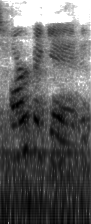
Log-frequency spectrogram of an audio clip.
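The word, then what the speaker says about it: ptarmigan: But the actual Alaska state bird is the taragan. It's spelled P T A R M I G A N. And what's interesting about a tarant going to the bathroom because the P is silent.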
